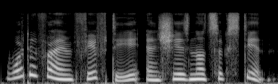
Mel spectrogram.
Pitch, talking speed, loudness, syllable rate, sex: 250 Hz, 215 wpm, -16 LUFS, 4.6 syllables/s, female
